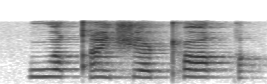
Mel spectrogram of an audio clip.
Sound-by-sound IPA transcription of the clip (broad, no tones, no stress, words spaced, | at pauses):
woqʼẽʃɒʈʰɒq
